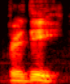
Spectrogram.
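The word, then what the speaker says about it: würdig: We did some research and found a German word that is spelled W-R-D-I-G, and it's pronounced the same, Verdi.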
